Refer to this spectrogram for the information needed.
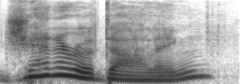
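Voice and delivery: imitated British hostess accent. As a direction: play the British hostess addressing the general. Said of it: "in her British accent".

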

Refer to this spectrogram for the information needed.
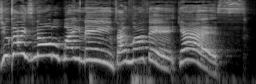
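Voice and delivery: high-pitched gleeful approval; real delight. Real, not acted. Streamer thrilled by her viewers' name suggestions, delighted.

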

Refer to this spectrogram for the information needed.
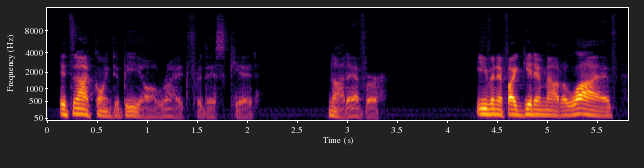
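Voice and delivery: plain reading voice

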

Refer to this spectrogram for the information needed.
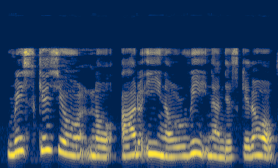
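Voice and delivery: ordinary talk, nothing marked

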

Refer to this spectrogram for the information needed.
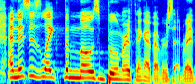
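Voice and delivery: ordinary talk

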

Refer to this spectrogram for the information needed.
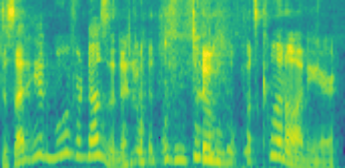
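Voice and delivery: high-pitched mock bewilderment, settling at the end; retold bafflement. Retelling Dipper's reaction to the hand, mock baffled. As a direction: play a baffled kid, voice jumping up. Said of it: "He's like".

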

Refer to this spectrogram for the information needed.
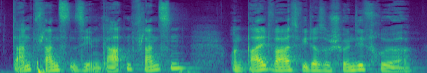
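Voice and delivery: ordinary delivery, nothing marked

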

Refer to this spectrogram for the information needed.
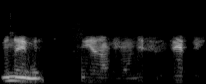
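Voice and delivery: quiet, far-off speakerphone voice; talking from across the room on speakerphone. Real, not acted. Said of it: "I still can't hear you".

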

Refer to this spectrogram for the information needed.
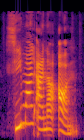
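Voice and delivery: loud, mildly sneering jibe; growled taunt. A narrator's reading. Wirbelwind mocks Schneeball for missing his mother, taunting. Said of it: "knurrte Wirbelwind".

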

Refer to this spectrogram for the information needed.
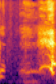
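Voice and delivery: high squealing laugh. Real, not acted. Friend laughs at his own teasing, squealing.

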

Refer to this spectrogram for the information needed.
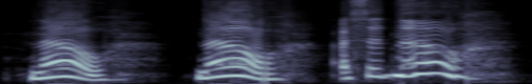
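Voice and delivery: loud, urgent yell. Real, not acted. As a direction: shout the order. Yelling to shoot.

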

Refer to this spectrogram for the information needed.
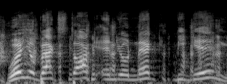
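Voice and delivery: slow, high fake Chinese accent; hammed-up Chinese accent, drawn out; mock Chinese accent. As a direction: puzzle it out in a caricatured Chinese accent. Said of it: "everybody can do a Chinese accent".

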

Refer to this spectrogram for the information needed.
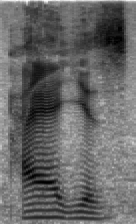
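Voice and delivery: "عايز" spelled out slowly for learners; slow male form. Shown as a demonstration. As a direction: draw out "عايز" gently, aayiz. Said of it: "أنا".

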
